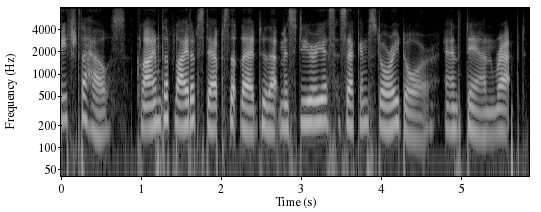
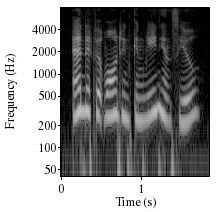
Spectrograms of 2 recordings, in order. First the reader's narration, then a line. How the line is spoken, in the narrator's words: said Cecily timidly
